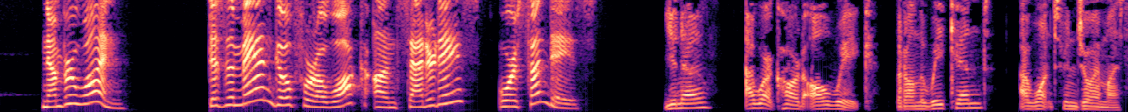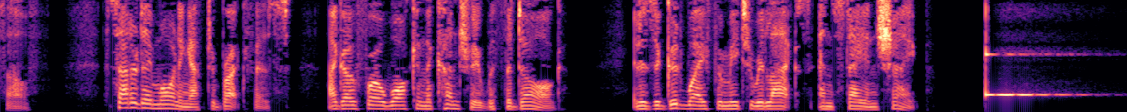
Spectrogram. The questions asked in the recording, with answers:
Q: Does the man go for a walk on Saturdays or Sundays?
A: The answer is Saturday.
